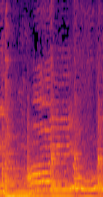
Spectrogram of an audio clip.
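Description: A live band performing a song: a woman's voice sings the melody in held notes that bend in pitch, over acoustic guitar, small plucked string instruments and steady low bass notes.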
